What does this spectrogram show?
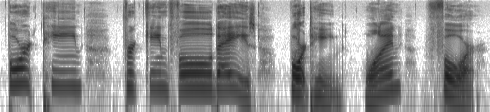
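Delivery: FOURTEEN punched loud, each word set apart; loud, high exasperated emphasis on Fourteen; emphatic. Real, not acted. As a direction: hammer Fourteen, then spell out One, four. Hammers home the fourteen days.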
